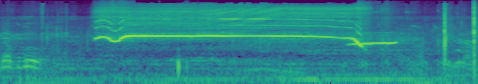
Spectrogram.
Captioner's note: loud whistle; clapping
